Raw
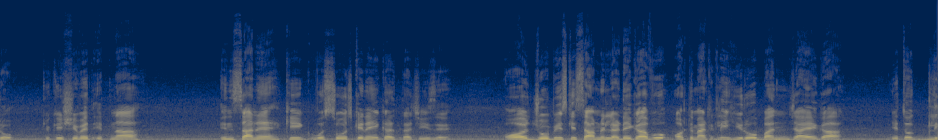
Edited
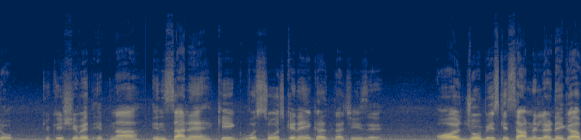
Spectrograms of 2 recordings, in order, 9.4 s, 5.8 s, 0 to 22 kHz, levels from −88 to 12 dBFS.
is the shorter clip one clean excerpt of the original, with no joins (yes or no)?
no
